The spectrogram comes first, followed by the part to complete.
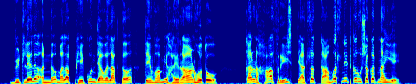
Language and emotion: Marathi, angry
